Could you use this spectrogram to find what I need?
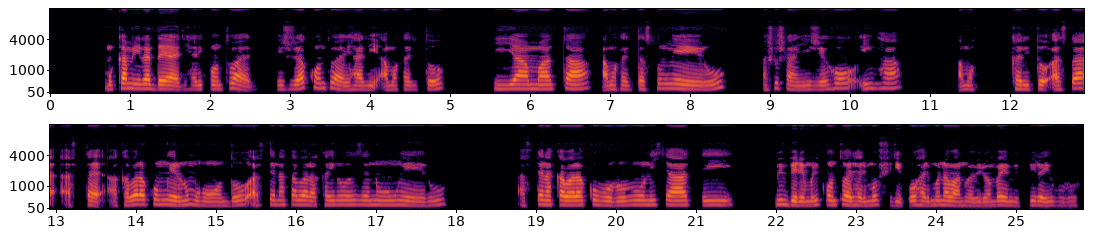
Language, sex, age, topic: Kinyarwanda, female, 36-49, finance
